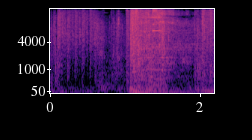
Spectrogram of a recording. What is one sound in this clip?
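A rifle fires a quick burst of loud shots.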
